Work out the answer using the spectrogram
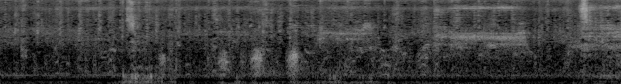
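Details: Little black cormorant attacking its young, giving brief grunting and squealing bursts spaced irregularly, a sharp click near the end, with a constant high background hiss.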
